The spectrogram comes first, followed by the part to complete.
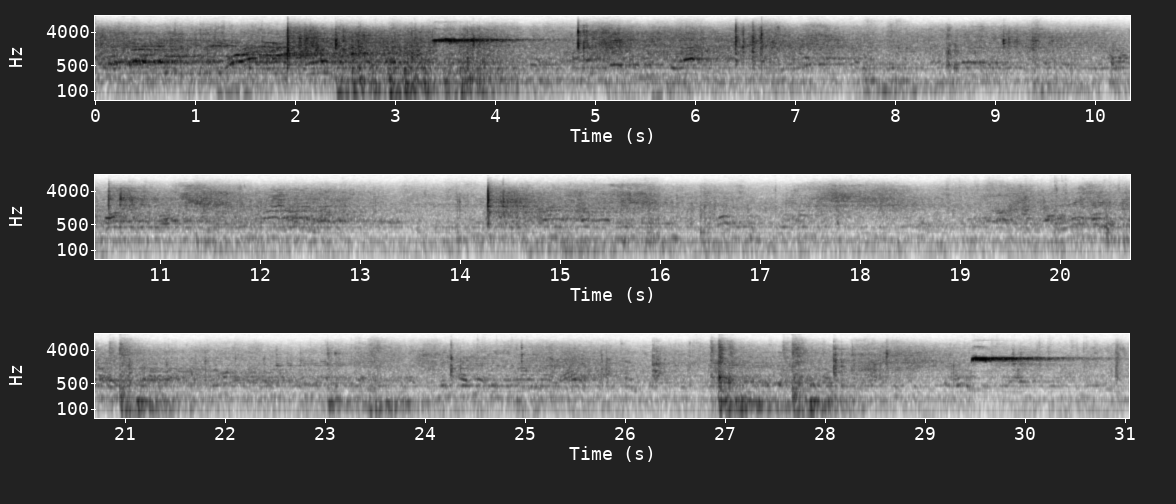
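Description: Ice hockey game sounds: sharp knocks of sticks and puck on ice and boards, skates, and players' voices calling out. A referee's whistle blows briefly about three seconds in, stopping play, and another short whistle sounds at the very end.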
